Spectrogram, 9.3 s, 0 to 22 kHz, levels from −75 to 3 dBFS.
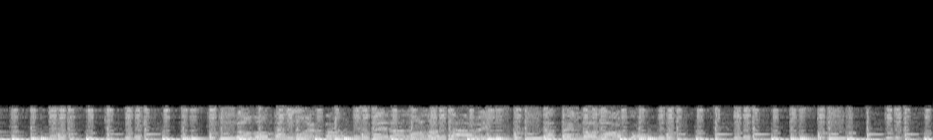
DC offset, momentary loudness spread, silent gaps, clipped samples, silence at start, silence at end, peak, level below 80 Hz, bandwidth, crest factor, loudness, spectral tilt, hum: under 0.1%; 4 LU; none; 0.3%; 0 s; 0 s; 0 dBFS; -24 dBFS; 5.4 kHz; 12 dB; -12 LUFS; -6.5 dB/octave; none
